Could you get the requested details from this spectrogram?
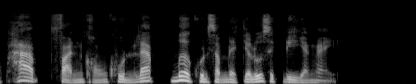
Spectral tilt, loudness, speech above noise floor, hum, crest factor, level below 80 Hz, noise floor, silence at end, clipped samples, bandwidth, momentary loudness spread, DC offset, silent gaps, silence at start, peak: -6.5 dB/octave; -22 LUFS; 64 dB; none; 18 dB; -60 dBFS; -86 dBFS; 0.85 s; under 0.1%; 11.5 kHz; 11 LU; under 0.1%; none; 0.1 s; -4 dBFS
